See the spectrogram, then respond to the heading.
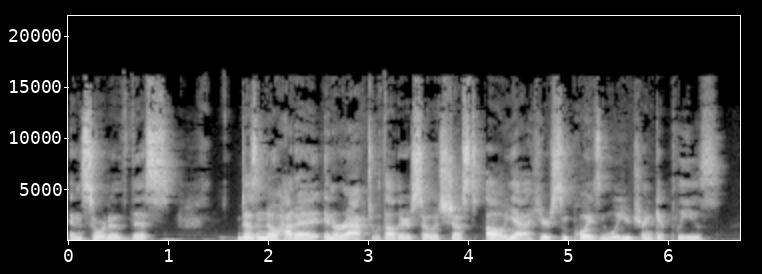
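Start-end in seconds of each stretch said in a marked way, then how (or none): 4.2-6.6 put-on meek, quiet voice. Acting out a very meek person offering someone poison, imitating a meek, quiet person. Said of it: "very meek, very quiet".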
